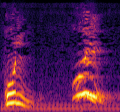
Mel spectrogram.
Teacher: قاف پر پڑھیں گے، لام باریک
